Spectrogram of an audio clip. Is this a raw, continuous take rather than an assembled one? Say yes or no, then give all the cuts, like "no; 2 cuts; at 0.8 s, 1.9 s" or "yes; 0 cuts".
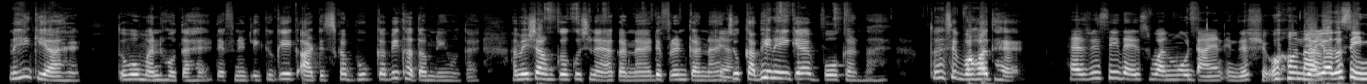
yes; 0 cuts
